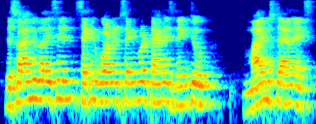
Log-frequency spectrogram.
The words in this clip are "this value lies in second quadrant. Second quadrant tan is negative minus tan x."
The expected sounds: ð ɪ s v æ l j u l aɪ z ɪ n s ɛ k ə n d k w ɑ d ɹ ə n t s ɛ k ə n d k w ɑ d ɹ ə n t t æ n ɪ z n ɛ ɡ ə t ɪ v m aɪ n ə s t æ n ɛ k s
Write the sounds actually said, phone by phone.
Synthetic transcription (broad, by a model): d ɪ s v æ l j u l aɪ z ɪ n s ɛ k ə n d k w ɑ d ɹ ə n s ɛ k ə n d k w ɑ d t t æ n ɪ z l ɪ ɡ t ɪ m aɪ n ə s t æ n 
